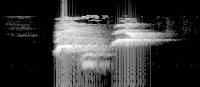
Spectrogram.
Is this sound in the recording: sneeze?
yes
